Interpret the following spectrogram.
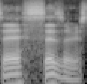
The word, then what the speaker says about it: scissors: Scissors with the short I scissors.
